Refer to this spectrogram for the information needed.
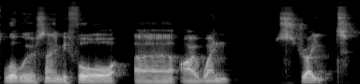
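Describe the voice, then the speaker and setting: A man's voice: low voice, level tone, takes it slowly. A middle-aged man with an Essex accent, chatting as an interview guest, hesitant and often repeating words as he restarts sentences. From England. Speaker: guest, freelance photographer. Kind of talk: casual interview chat. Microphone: remote interview recording.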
